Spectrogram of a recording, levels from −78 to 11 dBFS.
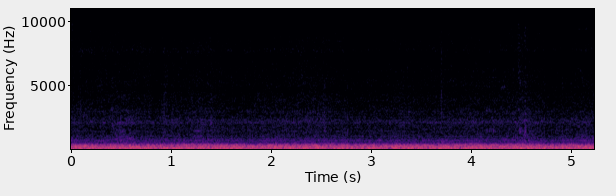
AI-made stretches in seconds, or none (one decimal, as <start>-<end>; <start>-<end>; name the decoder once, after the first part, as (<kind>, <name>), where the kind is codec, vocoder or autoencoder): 1.4-2.0 (vocoder, BigVGAN v2)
